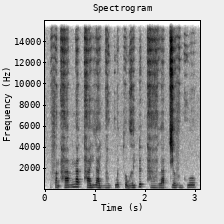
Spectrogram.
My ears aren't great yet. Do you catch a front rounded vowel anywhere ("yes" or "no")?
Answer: no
